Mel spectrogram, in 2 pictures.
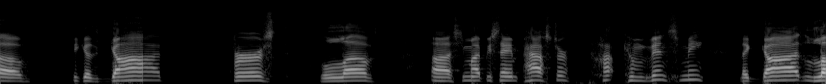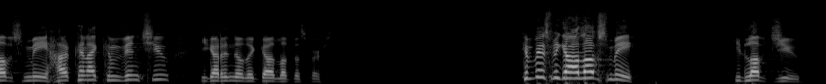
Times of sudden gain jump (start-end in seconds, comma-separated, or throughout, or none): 1.43-2.16, 8.14-8.25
